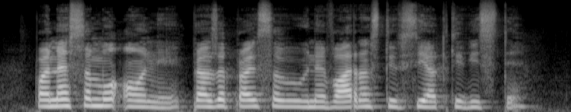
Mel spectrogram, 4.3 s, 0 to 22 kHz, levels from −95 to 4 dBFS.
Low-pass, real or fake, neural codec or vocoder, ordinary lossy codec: none; fake; codec, 44.1 kHz, 3.4 kbps, Pupu-Codec; none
